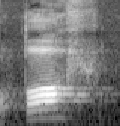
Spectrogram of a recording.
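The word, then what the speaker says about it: قاف: So qaf, qa, it's a heavy letter.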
